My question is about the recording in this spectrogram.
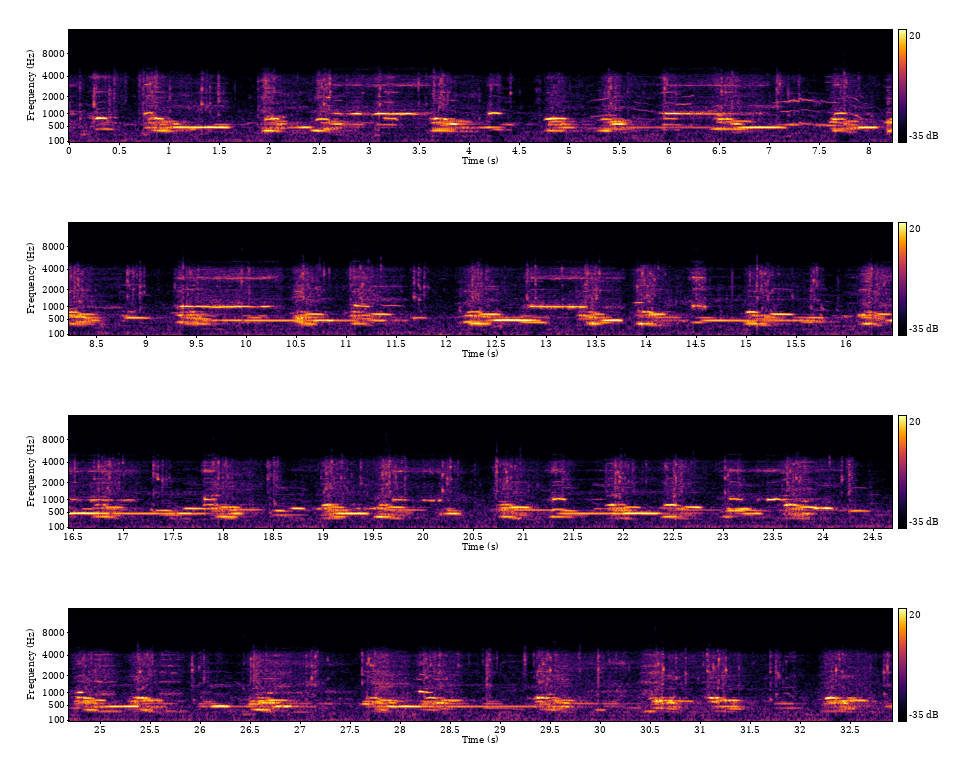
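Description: Many bamboo whistle flutes blown by a large ensemble, playing short overlapping notes in an interlocking repeating pattern. A held note sounds again and again, with occasional higher notes and sharp clicks among them.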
